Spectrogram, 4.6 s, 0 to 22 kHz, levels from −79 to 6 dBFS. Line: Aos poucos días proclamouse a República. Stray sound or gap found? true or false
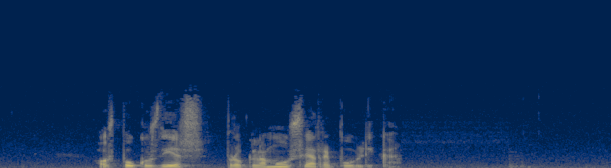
false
